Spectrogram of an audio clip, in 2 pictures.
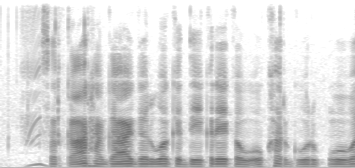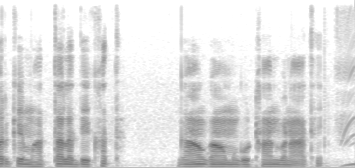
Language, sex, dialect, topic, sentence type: Chhattisgarhi, male, Eastern, agriculture, statement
